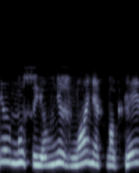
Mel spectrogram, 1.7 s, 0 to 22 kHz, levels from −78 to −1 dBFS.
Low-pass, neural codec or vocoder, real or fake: 7.2 kHz; codec, 16 kHz, 8 kbps, FunCodec, trained on LibriTTS, 25 frames a second; fake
